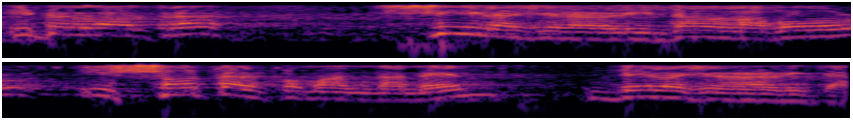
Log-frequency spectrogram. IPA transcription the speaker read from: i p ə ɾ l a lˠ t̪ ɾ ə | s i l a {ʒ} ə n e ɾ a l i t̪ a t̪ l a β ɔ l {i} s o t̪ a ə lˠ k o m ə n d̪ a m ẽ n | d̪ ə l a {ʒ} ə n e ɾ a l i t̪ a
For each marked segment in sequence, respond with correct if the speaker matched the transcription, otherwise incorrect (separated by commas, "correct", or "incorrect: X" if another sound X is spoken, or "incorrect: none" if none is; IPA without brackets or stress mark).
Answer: correct, correct, correct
